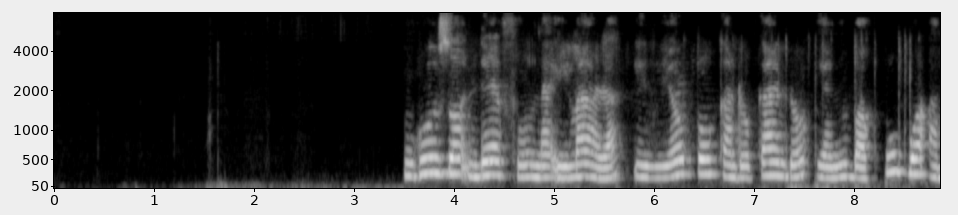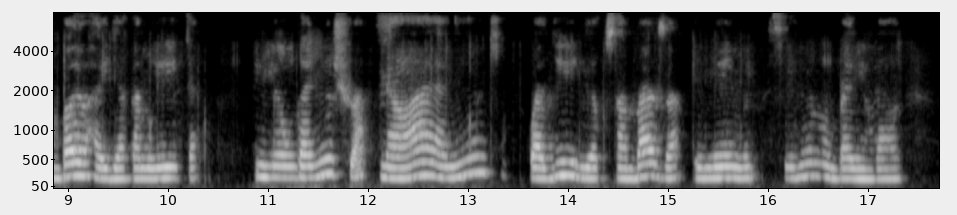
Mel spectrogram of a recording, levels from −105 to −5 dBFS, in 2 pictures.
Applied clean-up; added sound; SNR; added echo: neural mask model DeepFilterNet 3.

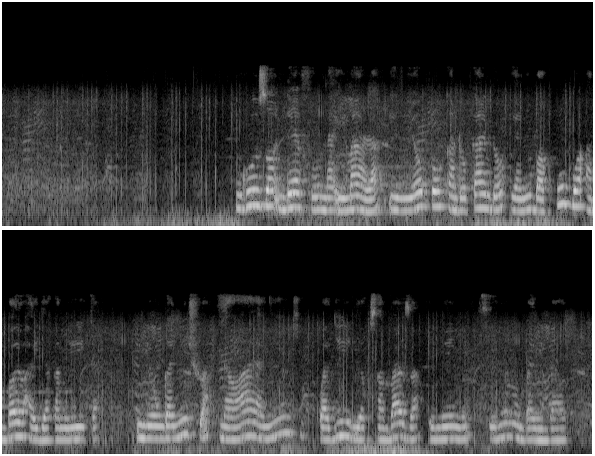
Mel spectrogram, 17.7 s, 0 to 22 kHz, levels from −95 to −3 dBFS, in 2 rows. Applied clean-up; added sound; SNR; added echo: none; Wind + Livestock, farm animals, working animals; 17 dB; none.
